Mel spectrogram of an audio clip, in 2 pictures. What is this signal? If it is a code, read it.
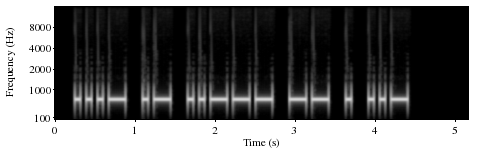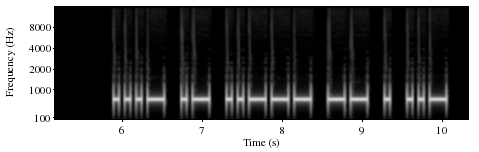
Morse code, heard as a keyed tone, about 17 wpm, 700 Hz. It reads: VA2MEU VA2MEU
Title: DXCC-100 Call Signs - 6 Characters - Repeated 3x - 17wpm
